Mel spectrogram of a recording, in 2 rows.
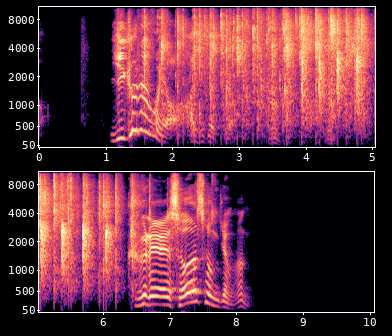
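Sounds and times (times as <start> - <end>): audience clapping: 1.2 - 7.8.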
